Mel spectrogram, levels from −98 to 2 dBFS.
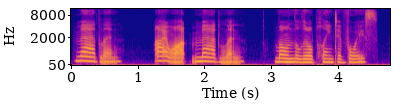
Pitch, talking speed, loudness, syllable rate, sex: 225 Hz, 100 wpm, -20 LUFS, 4.6 syllables/s, female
